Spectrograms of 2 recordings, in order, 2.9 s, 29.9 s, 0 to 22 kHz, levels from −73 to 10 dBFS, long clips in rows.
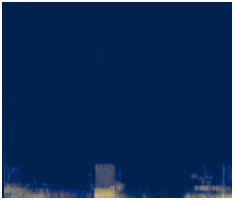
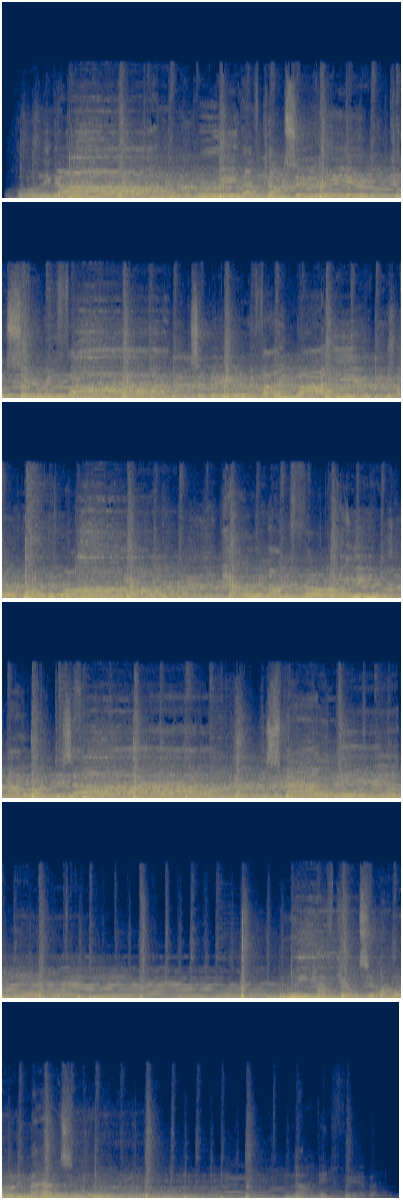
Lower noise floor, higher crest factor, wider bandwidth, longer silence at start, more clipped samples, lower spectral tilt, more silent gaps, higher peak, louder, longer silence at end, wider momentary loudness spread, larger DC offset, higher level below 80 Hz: first, -67 dBFS vs -43 dBFS; about the same, 20 dB vs 16 dB; second, 4 kHz vs 15.5 kHz; about the same, 0.05 s vs 0.05 s; neither; first, -12.5 dB/octave vs -5 dB/octave; neither; about the same, -2 dBFS vs 0 dBFS; about the same, -17 LUFS vs -17 LUFS; second, 0 s vs 0.3 s; first, 23 LU vs 10 LU; neither; second, -62 dBFS vs -26 dBFS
